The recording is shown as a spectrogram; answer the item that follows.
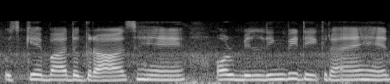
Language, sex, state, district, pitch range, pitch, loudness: Hindi, female, Tripura, West Tripura, 210-225 Hz, 215 Hz, -13 LUFS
